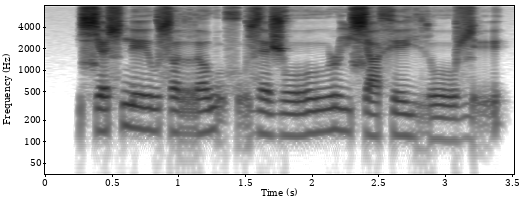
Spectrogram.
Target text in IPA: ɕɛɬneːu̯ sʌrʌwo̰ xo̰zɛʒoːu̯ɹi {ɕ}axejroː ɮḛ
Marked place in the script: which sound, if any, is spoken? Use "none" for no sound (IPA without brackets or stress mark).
ɕ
